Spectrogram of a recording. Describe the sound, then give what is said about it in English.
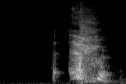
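An attempted sneeze: a brief sharp catch of breath, then one breathy, forceful burst that trails off. It is heard alone, with no talking. “so I'm just trying to sneeze.”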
